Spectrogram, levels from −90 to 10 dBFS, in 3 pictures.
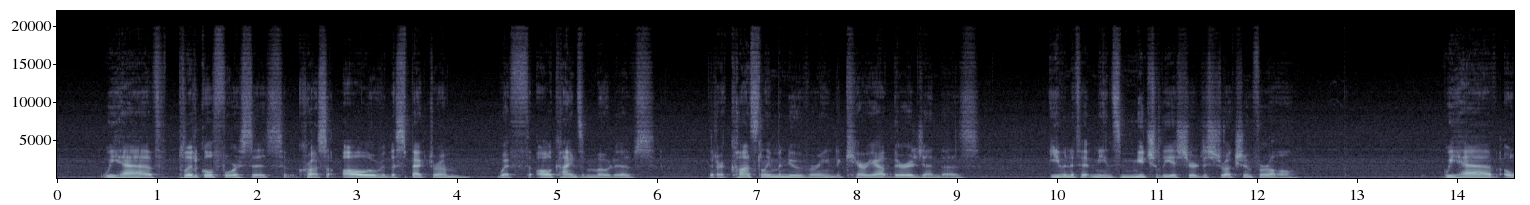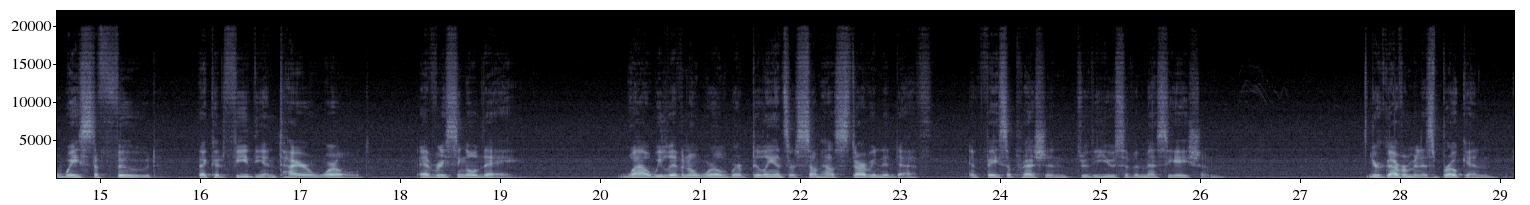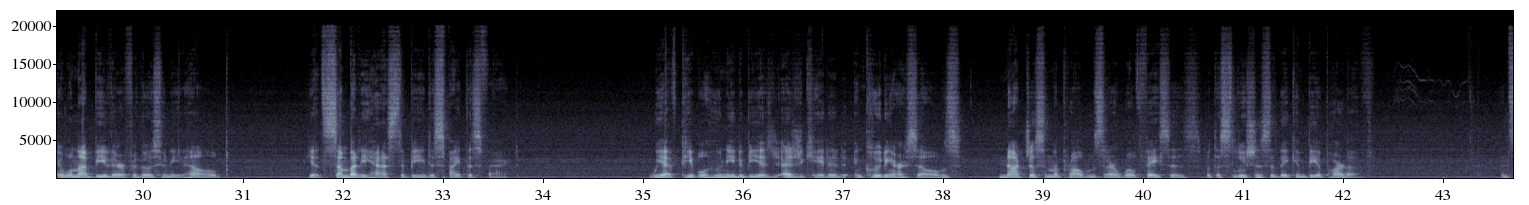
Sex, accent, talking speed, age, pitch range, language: male, American, 165 wpm, 30-49, 90-120 Hz, English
